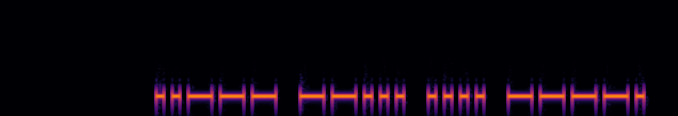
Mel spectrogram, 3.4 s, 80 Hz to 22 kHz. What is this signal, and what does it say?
Morse code, heard as a keyed tone, about 29 wpm, 700 Hz. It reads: 27H9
